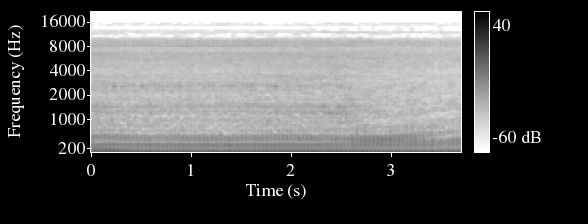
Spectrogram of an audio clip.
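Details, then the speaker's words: 2023 Kawasaki KLX110 with TB Parts 143cc bore kit, Mikuni VM26 carb and BBR U-Flow, first start, idle turned down; low even single-cylinder thumping, steady, no misses; smooth quiet normal idle. "not bad for the first start though smooth sounds he yes healthy nice and quiet"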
